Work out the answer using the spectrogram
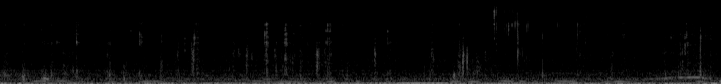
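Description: Close-miked chewing of a mouthful of slider burger: wet smacking of the lips with small crunches and crackles. A short hummed tone near the end.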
